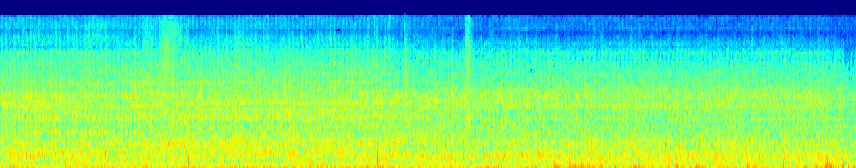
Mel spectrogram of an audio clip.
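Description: Kia Sportage SUV's engine idling steadily.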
